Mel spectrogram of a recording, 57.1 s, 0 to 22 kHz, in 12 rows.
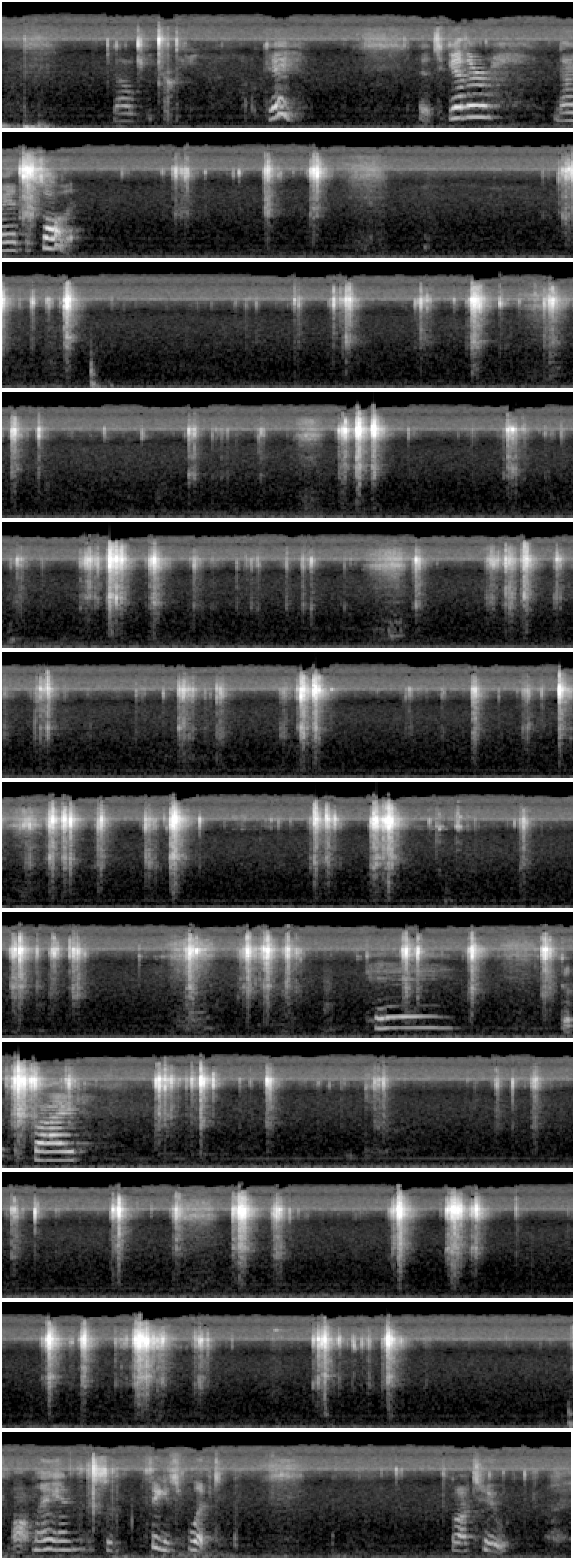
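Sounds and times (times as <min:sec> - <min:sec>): puzzle cube clicking: 0:04.9 - 0:05.1, 0:06.1 - 0:07.5, 0:09.3 - 0:10.3, 0:11.5 - 0:14.7, 0:15.8 - 0:17.8, 0:18.4 - 0:21.7, 0:22.3 - 0:24.3, 0:24.9 - 0:32.0, 0:32.8 - 0:34.0, 0:34.8 - 0:35.8, 0:36.6 - 0:38.4, 0:39.3 - 0:41.3, 0:42.0 - 0:45.3, 0:46.0 - 0:46.9, 0:47.9 - 0:49.4, 0:50.2 - 0:51.0, 0:53.0 - 0:53.3.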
